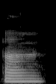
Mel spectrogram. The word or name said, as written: pal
